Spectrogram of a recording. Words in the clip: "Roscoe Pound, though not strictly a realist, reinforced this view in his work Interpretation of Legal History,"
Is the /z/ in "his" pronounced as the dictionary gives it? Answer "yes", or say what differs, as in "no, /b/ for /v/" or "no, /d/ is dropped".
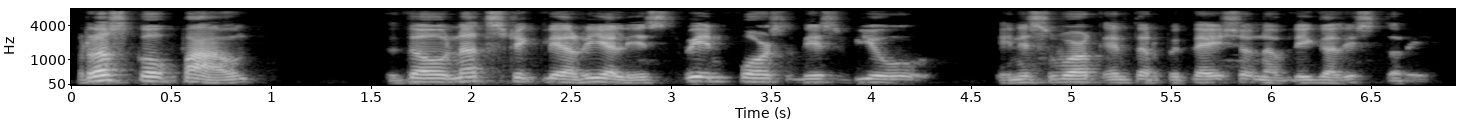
no, /s/ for /z/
